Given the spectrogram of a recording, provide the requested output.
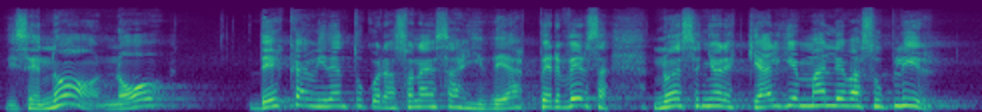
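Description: High-voiced pastor preaching. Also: male voice, lively intonation. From Chile. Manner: emphatic, slows down for key phrases, mimics children. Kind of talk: sermon. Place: church.

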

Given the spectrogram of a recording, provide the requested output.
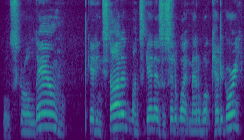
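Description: A man, croaky and hoarse from a cold, narrating a casual step-by-step screencast tutorial. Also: high voice, normal speed. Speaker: tutorial presenter.

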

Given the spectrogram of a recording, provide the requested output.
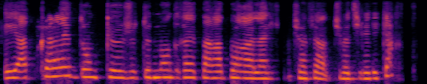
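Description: A woman's voice: a little high, a little fast, muffled recording. A woman hosting a live stream as a medium, greeting viewers and reading comments aloud in a scattered way. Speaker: host medium.

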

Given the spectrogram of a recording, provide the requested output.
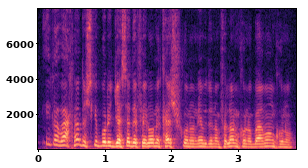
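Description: This man's high, warm voice carries an Iranian Persian accent as he picks apart religious arguments point by point. His tone is sarcastic and combative, laced with rapid rhetorical questions.

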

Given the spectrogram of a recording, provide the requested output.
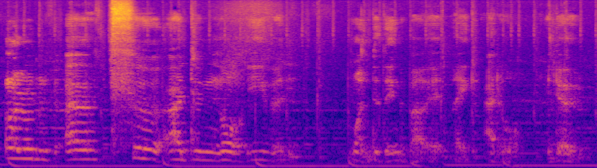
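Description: A woman's voice: mid-range voice, reverberant, rough recording. A woman of twenty-four, chatting candidly to camera with many fillers and frequent laughs. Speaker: vlogger. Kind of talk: casual chat to camera. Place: small room indoors. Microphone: camera on tripod.

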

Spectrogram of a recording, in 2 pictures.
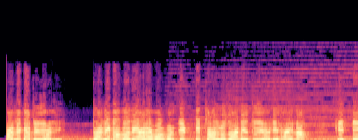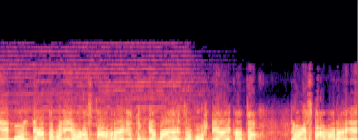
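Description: A man with a rural Maharashtra Marathi accent plays a husband in a village family skit. He talks in a coaxing, mildly teasing way. His voice is high for a man and bright. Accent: Marathi dialect of rural Maharashtra.

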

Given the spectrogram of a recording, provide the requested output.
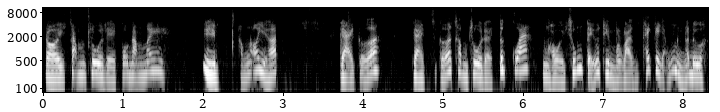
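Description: An older woman with a Southern Vietnamese accent, telling a ghost story in an animated way and acting out what she saw. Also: mid-range voice, quick pace, slight background noise. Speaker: interviewee. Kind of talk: ghost story told in conversation.

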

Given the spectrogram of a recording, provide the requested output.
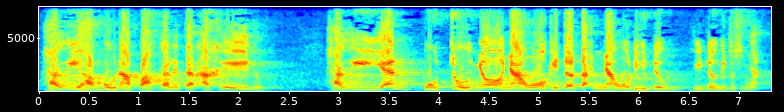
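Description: A fairly high-voiced man with a Kelantan-Pattani Malay accent preaches, hammering points home through repetition and slowing to chant Arabic verses. His voice rings through a large hall with a long, echoing tail. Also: fairly bright tone. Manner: emphatic, repeats words, chants Arabic verses slowly. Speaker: religious teacher. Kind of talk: religious lecture. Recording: echoey hall with long reverb.

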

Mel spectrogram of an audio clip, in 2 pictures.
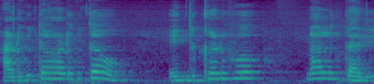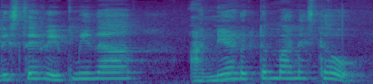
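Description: A woman's voice: on the high side, brisk, dark tone, echoey room, slight background noise, lightly acted. A woman voicing a young husband who teases and scolds his wife playfully in a story reading. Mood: mock scolding. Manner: playful teasing. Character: young husband, teasing and protective.

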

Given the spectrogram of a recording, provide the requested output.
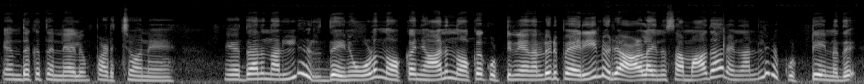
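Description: A woman voicing an anxious, grieving older mother, speaking in a soft, pleading way. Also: fairly high pitch, lively intonation, quick pace, natural voice. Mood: worried.

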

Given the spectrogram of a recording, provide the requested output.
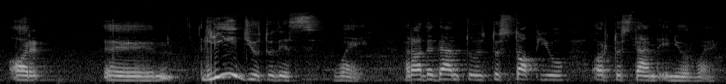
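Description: Woman from Palestine, non-native English speaker, fairly high voice, earnest, stop-start answers, old tape with faint hiss. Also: a little mellow. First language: Arabic. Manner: earnest, halting, repeats words and restarts. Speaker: interviewee, novelist. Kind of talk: interview answers. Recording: 1991 interview tape with faint noise.

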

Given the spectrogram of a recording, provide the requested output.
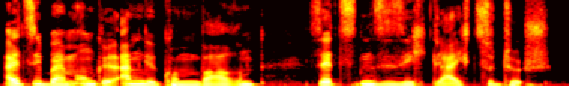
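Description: A woman reading a children's storybook aloud in clear, even narration. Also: mid-range voice, moderate pace, no echo. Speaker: audiobook reader.

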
